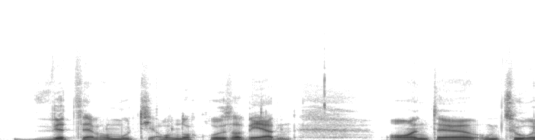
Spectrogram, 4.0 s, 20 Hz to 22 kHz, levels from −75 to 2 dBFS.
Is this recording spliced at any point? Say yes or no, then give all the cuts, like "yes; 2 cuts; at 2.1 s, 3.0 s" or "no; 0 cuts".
no; 0 cuts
